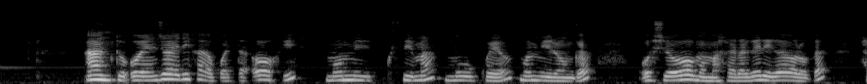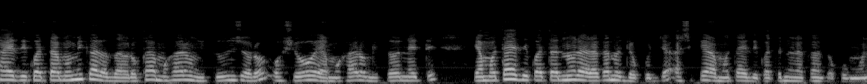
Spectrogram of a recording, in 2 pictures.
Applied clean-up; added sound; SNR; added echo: none; none; none; none.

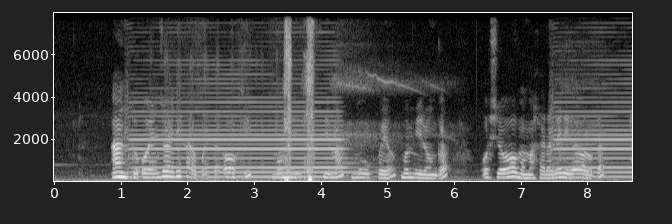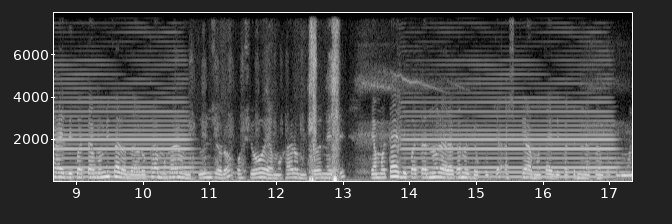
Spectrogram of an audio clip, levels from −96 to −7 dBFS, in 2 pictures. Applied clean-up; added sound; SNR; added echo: none; Dog + Bowed string instrument; 2 dB; none.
